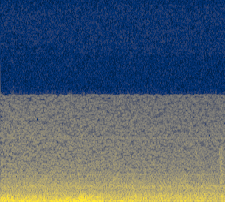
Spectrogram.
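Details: Steady roaring wind buffeting the microphone, with no animal voice.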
